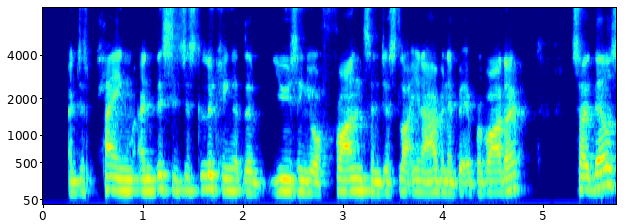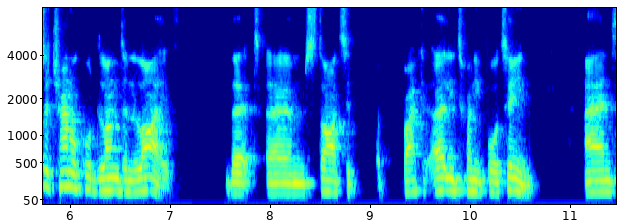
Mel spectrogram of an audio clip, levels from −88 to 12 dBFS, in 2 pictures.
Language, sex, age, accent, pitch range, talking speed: English, male, 20-39, British, 120-145 Hz, 200 wpm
